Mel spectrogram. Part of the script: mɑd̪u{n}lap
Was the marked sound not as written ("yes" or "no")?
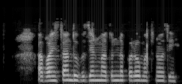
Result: no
